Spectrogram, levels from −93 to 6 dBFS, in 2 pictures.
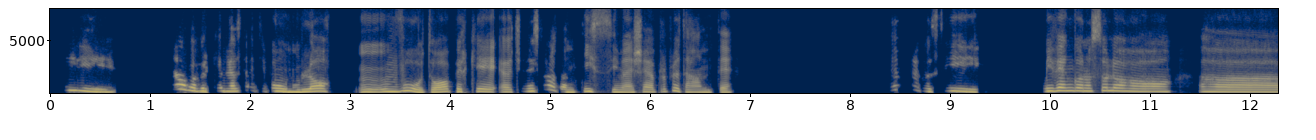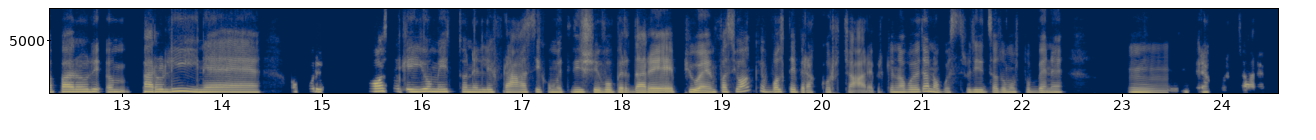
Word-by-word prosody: Sì. 245 -12 +3 0.6
No, 435 -1 +5
ma 290 - +6
perché 260 -1 +3
in 255 - 0
realtà 250 +6 +2
è 300 - -25
tipo 255 +1 -2
un 220 -5 +7
bloc 235 +4 +6 0.3
un 220 +1 +3
vuoto, 215 -4 +4
perchè, 225 -1 +1
ehm, 205 +1 -2
ce 205 - -16
ne 255 - +3
sono 395 +4 -3
tantissime, 195 - -1
cioè 205 +1 -1
proprio 225 +7 -2
tante. 180 -3 -3 1.6
Sempre 380 -3 -19
così. 245 -2 0 0.6
Mi 265 +2 +4
vengono 290 -1 +5
solo, 290 +1 +2 0.7
uhm, 210 -3 +1
parol 220 0 +1
uhm, 210 +1 -4
paroline, 210 -4 0 0.3
oppure 220 +1 -7 0.4
cose 245 +1 +3
che 220 - -4
io 220 +2 +3
metto 220 -1 -1
nelle 195 -1 0
frasi, 190 0 -4
come 180 -1 -5
ti 185 - -23
dicevo, 185 0 -1
per 180 -1 -3
dare 175 -1 +1
più 190 - 0
enfasi 190 +5 -2
o - - +1
anche 255 +1 -5
a - - -4
volte 200 +1 -2
per 180 -1 -6
accorciare, 185 +2 -9
perché 180 +2 -13
il 190 - -2
napoletano 200 +3 -1
può 175 0 -12
essere 185 +1 -12
utilizzato 180 -1 -4
molto 180 +1 -8
bene, 175 +1 -6 0.6
mhmm, 175 -3 -4 0.3
per - - -11
accorciare. 180 -1 -11
210 Hz, 150 wpm, -24 LUFS, 185-240 Hz, 1.6 s, un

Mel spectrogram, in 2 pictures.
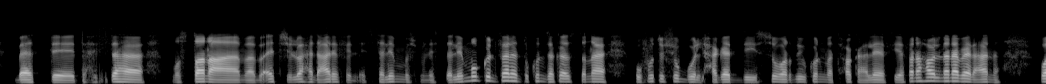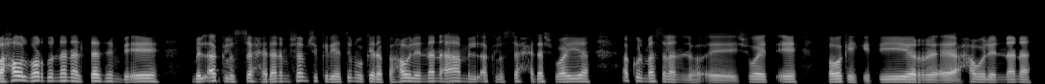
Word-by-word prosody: بقيت 110 0 +3
ت - - -2 0.3
تحِسّها 110 +1 +1 0.3
مُصطنعة، 105 -2 +5
ما 100 -1 -3
بقيتش 110 +3 -5
الواحد 120 +2 -2
عارف 120 -2 0
السليم 120 +4 -8
مش 110 -2 -15
من 100 -1 -17
السليم، 105 +8 -5
ممكن 185 -2 -1
فعلًا 175 +1 +4
تكون 150 +1 -11
ذكاء 130 +2 0
اصطناعي 125 0 0 0.3
وفوتوشوب 135 0 -8
والحاجات 115 0 -1
دي، 110 +2 -8
الصور 115 +2 -4
دي 120 +2 -9
يكون 120 0 -8
مضحوك 110 +2 -6
عليّا 105 +2 -1
فيها، 105 0 -7
فأنا 150 +7 0
هاحاول 165 +1 +2
إن 155 - -4
أنا 155 0 +7
أبعد 140 -6 +4
عنها، 110 -2 -1 0.4
وهاحاول 185 +8 +7
برضو 170 -1 +3
إن 165 - -9
أنا 170 -2 +3
ألتزم 150 -1 +1
بإيه 140 +3 +3 0.3
بالأكل 140 +1 +2
الصحي 130 0 -2
ده، 130 - +3
أنا 140 - -1
مش 135 +5 -5
هامشي 170 -2 -3
بكرياتين 135 +1 -4
وكده، 140 -2 +1
فهاحاول 145 +6 +1
إن 140 0 -3
أنا 145 -2 +2
أعمل 145 -4 0
الأكل 125 0 -5
الصحي 130 +4 -7
دا 130 - +2
شوية، 135 +1 0 0.3
أكُل 165 - -2
مثلًا 140 -4 -1
ل 105 +1 -7
آآ 95 -2 -1
شوية 120 +4 -1
إيه 125 -1 0 0.3
فواكه 125 -1 +3
كتير، 120 +4 +1 0.4
أحاول 120 -2 -1
إن 115 +1 -2
أنا 120 -2 +2
125 Hz, 185 wpm, -26 LUFS, 115-140 Hz, 0.4 s, أنا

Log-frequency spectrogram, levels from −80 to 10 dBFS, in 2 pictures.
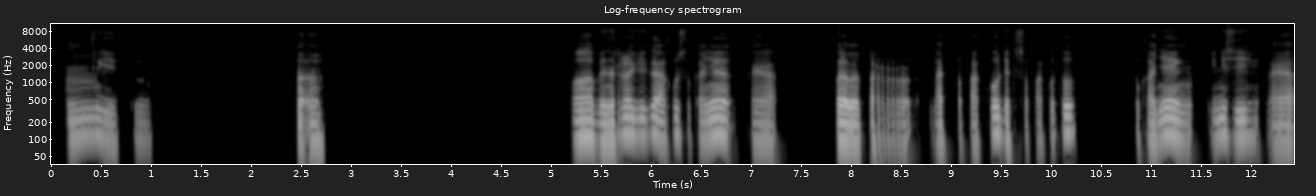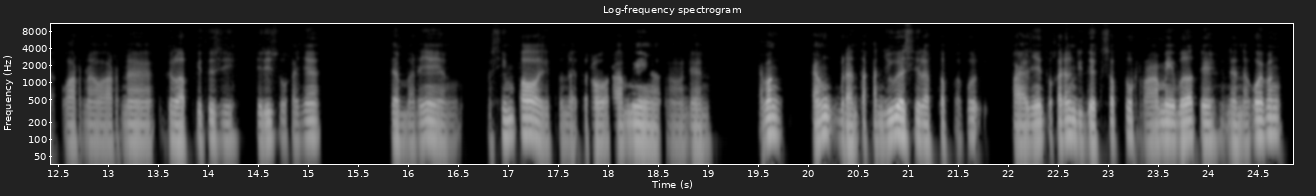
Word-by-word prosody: Hmm, 110 +3 -4
gitu. 95 -1 -10 1.5
Heeh. 90 -2 -1 2.5
Wah 110 -1 +3
benar 95 0 +2
lagi, 120 -2 +1
Kak. 115 -4 +1
Aku 120 - -7
sukanya 110 +1 0 0.2
kayak 95 -2 -6 0.6
wallpaper 90 -3 +2 0.2
laptop - - -7
aku, 90 - -9
desktop 100 -7 -6
aku 95 +2 -12
tuh, 130 +3 0 0.6
sukanya 100 +4 -1
yang 100 -3 +1 0.2
ini 110 +3 -4
sih, 110 -1 -2 0.2
kayak 90 -1 -3
warna-warna 90 0 -3
gelap 95 -2 +2
gitu 100 0 -2
sih. 95 -1 -4 0.2
Jadi, 95 0 -1
sukanya 105 0 -3 0.8
gambarnya 95 +1 0
yang 90 - -7 0.4
simpel 110 +4 +5
gitu, 90 +1 -11
nggak 90 -1 -6
terlalu 90 0 +1
ramai, 95 +1 +3
heeh. 85 +1 -5
Dan 85 0 -1 0.5
emang 120 +2 +5 0.3
emang 125 - +6
berantakan 90 -2 0
juga 110 +3 +8
sih 100 +2 -1
laptop 90 -3 -1
aku, - - -3 0.3
file-nya 90 +2 +3 0.3
di 95 - 0
desktop 85 -1 +1
itu 110 - +1
rame 95 +2 +2
banget 105 +3 +5
ya 95 -1 +4 0.2
dan 90 - +2
aku 110 +4 +5
emang 120 0 +3
95 Hz, 130 wpm, -26 LUFS, 90-110 Hz, 2.5 s, juga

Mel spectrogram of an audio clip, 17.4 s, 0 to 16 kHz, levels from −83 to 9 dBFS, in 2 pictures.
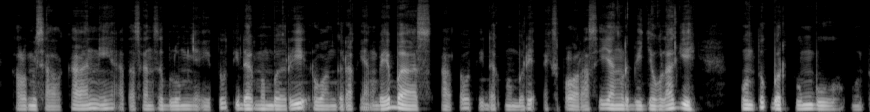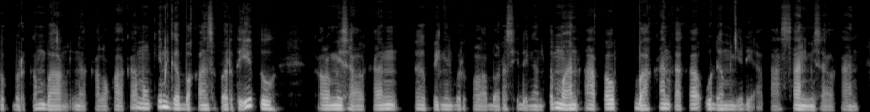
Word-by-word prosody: Kalau 110 +1 -2
misalkan 115 +4 -1
nih 135 +1 -2
atasan 110 +3 -6
sebelumnya 110 0 -1
itu 105 +7 -6
tidak 120 -1 +3
memberi 115 +4 +3
ruang 110 -2 0
gerak 110 0 -4
yang - - -6
bebas, 120 -2 +5
atau 110 +7 -5
tidak 110 -1 -9
memberi 105 -1 -2
eksplorasi 110 +4 -3
yang 120 -2 +5
lebih 110 -1 -1
jauh 110 -2 +2
lagi 130 -1 +5 0.5
untuk 130 +5 +4
bertumbuh, 120 -3 +2
untuk 105 -1 -9
berkembang, 110 -6 -3
nah 105 -2 -5
kalau 100 -1 -10
Kakak 105 -2 -5
mungkin 155 +5 +4
gak 130 -6 +2
bakalan 115 0 -1
seperti 125 +8 +1
itu. 125 -3 +4 0.4
Kalau 115 - -3
misalkan, 115 +1 +1 0.2
eee, 125 - -3
pengen 115 -2 -3
berkolaborasi 110 0 -7
dengan 110 -3 -5
teman 125 0 +4
atau 130 +3 +2 0.2
bahkan 125 +5 0
Kakak 135 +4 -3
udah 120 -3 -1
menjadi 110 -2 -6
atasan 110 +2 -1
misalkan. 105 -1 -6
115 Hz, 160 wpm, -22 LUFS, 110-125 Hz, 0.5 s, bebas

